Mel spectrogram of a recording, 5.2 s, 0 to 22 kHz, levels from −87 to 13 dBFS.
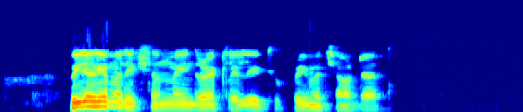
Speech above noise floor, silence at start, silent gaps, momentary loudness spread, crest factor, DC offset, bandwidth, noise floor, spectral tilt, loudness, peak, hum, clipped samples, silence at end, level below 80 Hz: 59 dB; 0.7 s; none; 17 LU; 20 dB; under 0.1%; 4.9 kHz; -80 dBFS; -8.5 dB/octave; -21 LUFS; -2 dBFS; none; under 0.1%; 1.5 s; -58 dBFS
